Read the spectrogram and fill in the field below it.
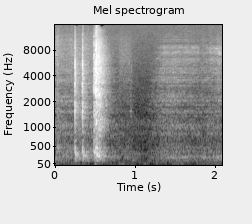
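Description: A remote control button clicks.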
